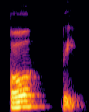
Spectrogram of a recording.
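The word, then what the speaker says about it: quri: Entonces, esto al momento, esta vocal al momento de pronunciar, se va a pronunciar como si fuera la vocal O, cori.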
